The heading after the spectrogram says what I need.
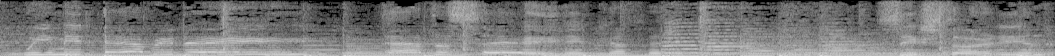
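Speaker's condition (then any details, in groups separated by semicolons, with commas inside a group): No condition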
